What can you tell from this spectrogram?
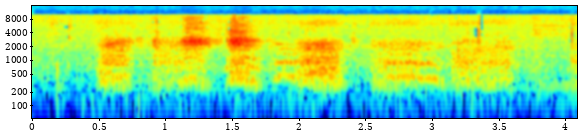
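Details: Chinese Crested dogs playing together, giving a run of harsh, rasping play growls in short bursts about half a second long, rising and falling in loudness with brief pauses between them.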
